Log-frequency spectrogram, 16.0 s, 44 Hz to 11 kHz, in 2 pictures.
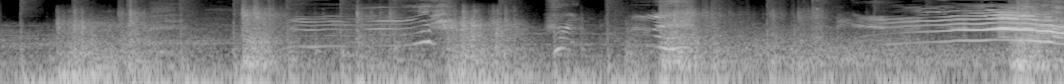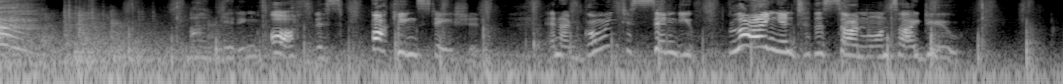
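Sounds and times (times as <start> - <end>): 
heavy banging on a door to break through it: 0.1 - 9.7
speech: 14.0 - 15.4.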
